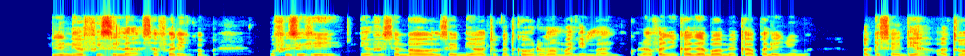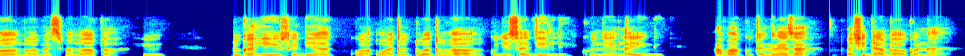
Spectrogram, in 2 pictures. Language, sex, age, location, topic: Swahili, male, 18-24, Nakuru, finance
